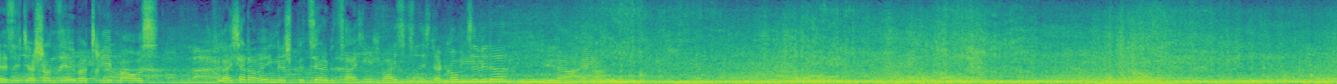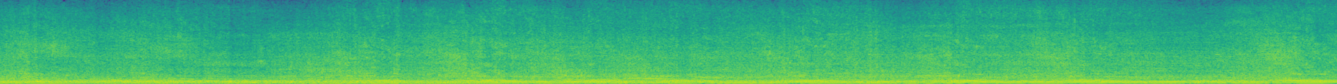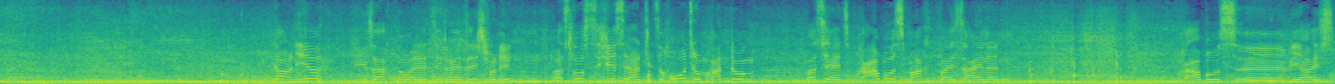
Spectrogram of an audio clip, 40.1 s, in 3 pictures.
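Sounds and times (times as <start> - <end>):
car engines running at low revs: 0.0 - 40.0.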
